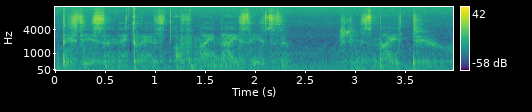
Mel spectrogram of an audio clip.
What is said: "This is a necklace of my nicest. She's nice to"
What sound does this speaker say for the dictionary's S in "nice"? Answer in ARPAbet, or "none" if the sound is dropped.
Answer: none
